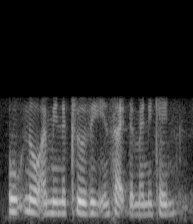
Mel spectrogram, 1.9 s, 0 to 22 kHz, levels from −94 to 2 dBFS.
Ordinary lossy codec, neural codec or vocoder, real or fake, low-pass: none; codec, 16 kHz in and 24 kHz out, 1 kbps, XY-Tokenizer; fake; 3.6 kHz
